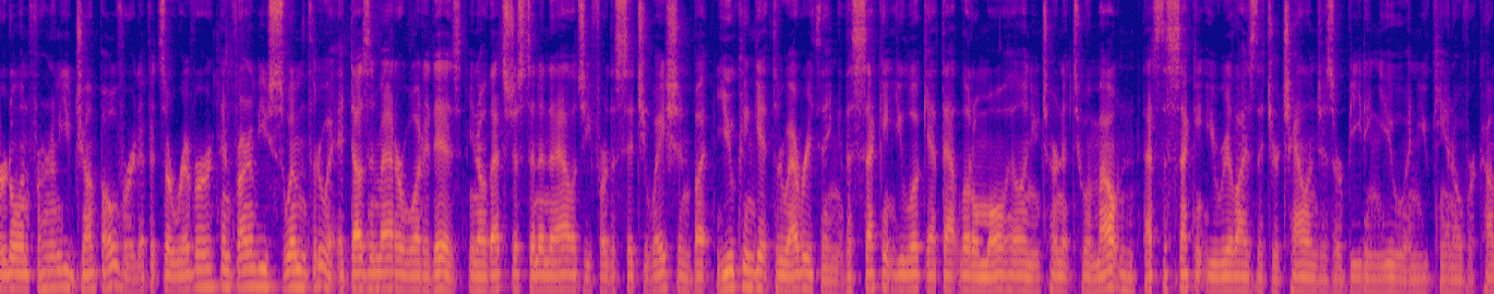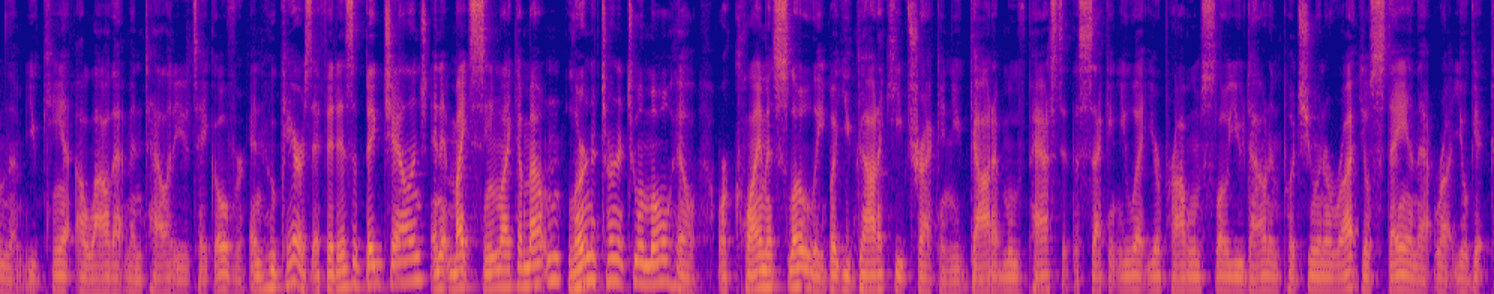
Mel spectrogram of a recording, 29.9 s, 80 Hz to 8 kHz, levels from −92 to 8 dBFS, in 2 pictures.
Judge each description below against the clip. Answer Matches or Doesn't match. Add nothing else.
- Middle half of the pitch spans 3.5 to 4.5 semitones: Doesn't match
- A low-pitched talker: Matches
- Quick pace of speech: Matches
